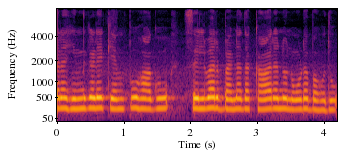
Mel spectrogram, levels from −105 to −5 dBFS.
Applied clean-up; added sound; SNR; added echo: none; none; none; none.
